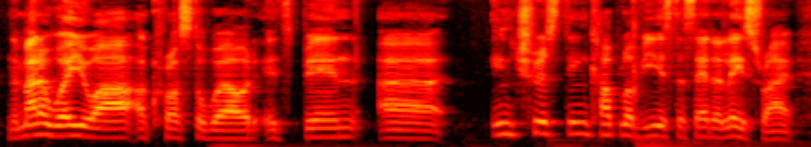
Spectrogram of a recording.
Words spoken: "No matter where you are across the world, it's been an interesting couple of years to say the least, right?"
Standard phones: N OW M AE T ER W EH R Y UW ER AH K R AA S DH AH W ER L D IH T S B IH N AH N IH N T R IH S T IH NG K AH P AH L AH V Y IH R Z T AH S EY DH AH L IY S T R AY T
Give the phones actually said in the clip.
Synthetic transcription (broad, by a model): N OW M AE T ER W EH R Y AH ER AH K R AA S DH AH W ER L D IH T S B IH N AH IH N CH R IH S T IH NG K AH P L AH V Y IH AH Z T AH S EY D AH L IY S T R AY T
